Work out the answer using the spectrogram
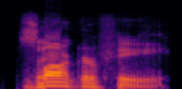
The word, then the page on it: zoography: American English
